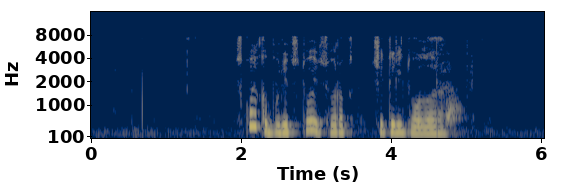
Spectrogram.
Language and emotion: Russian, sad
